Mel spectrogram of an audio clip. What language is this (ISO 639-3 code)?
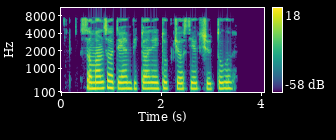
kln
